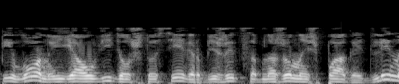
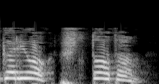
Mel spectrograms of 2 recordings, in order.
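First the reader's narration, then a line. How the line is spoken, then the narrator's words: Shouting. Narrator (Russian): Валька, его сестра, крикнула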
